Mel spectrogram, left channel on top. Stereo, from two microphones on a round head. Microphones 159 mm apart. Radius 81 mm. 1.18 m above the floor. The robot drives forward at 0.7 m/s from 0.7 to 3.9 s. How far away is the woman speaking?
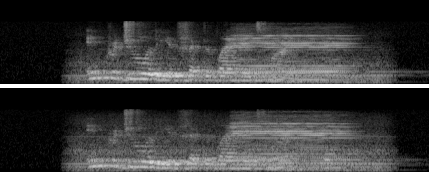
About 3.5 m.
